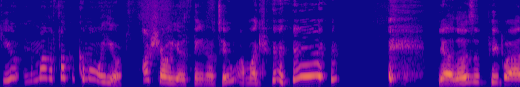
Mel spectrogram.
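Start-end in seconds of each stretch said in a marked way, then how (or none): 0.0-2.3 higher, teasing come-at-me voice; playful tough challenge. Retold or imitated. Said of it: "they be like". 2.7-3.4 high, loud delighted laugh; burst of laughter. Real, not acted. Laughs at own quote.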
